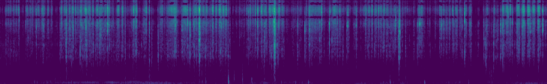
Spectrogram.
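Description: A sponge and fingers rubbing and smoothing oil-soaked copy paper on a plastic sheet: a soft, irregular scratchy rubbing with many small clicks and crinkles.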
